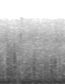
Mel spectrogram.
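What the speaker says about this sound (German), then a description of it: "aber es ist halt einfach super windig" Strong wind buffets the microphone outdoors on a cold, sunny shore, a steady low roar with gusty rumble filling the whole short moment, no voices.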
